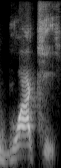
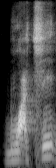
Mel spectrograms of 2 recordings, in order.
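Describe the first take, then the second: First: The middle consonant is a k sound. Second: The middle consonant is a ch sound. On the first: This is how foreigners say it. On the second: This is how people at home say it.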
